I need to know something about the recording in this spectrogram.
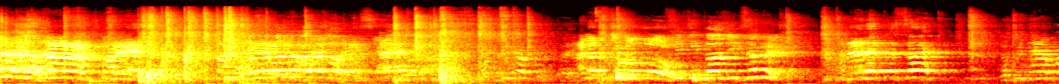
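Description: Actors' voices on stage making long drawn-out, mooing-like calls, with a few sharp knocks in between.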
